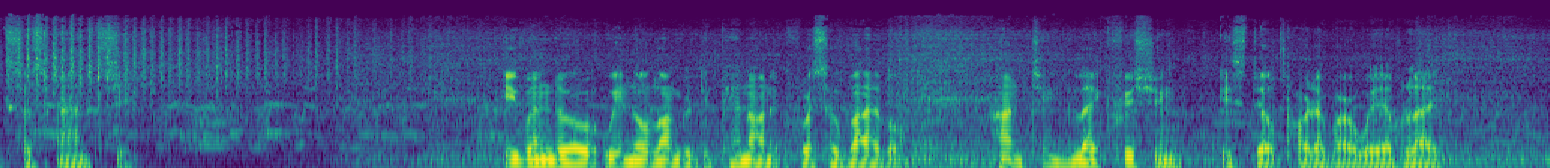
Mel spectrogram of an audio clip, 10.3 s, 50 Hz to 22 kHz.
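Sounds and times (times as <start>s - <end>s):
flock of wild geese honking in flight over Pervernatuk in spring: 0.0s - 4.6s, 7.7s - 10.3s
speech: 0.1s - 1.1s, 3.4s - 9.8s.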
